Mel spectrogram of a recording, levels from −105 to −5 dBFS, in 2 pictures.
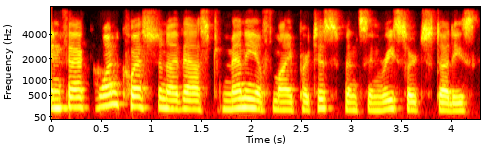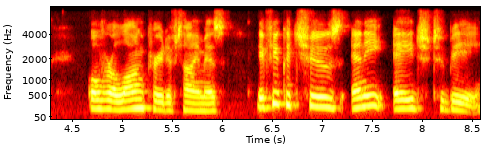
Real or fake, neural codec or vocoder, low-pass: real; none; 7.2 kHz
